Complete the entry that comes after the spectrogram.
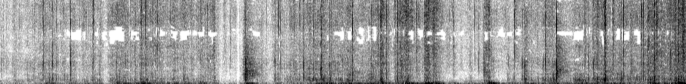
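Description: A large silver-blue ball of solid, layered plastic tape is sliced open with a metal craft knife. Dense, continuous crinkling and crackling runs throughout, with sharp tearing bursts as the blade cuts through the wrapped layers.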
